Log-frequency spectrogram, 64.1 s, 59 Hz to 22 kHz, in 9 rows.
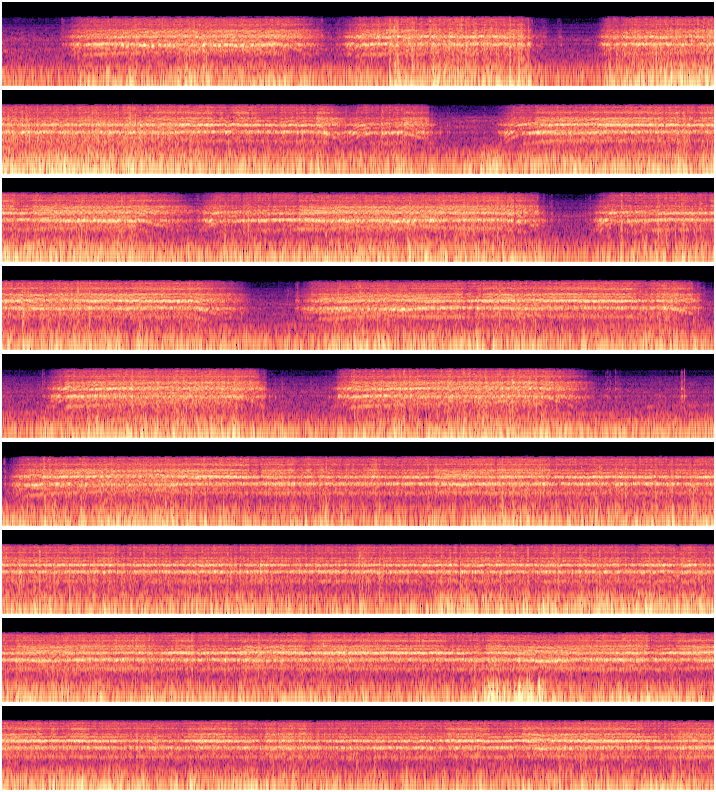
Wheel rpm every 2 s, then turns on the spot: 70, 110, 100, 130, 160, 80, 120, 140, 110, 130, 110, 130, 90, 160, 80, 90, 140, 40, 140, 160, 160, 160, 160, 160, 160, 160, 160, 160, 160, 160, 160, 160.
none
